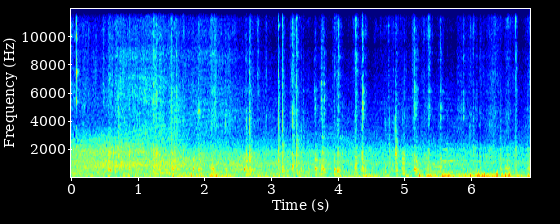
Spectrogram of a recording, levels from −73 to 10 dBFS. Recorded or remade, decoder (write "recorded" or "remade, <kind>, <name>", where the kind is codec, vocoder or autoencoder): recorded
